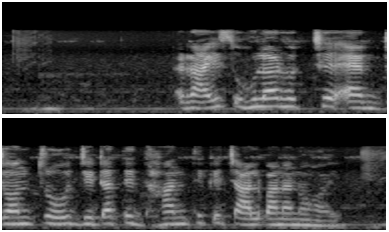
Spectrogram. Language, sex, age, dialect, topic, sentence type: Bengali, female, 31-35, Northern/Varendri, agriculture, statement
